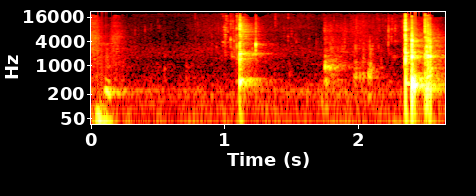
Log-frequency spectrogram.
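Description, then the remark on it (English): A quick sip of a drink: a few soft wet slurping and swallowing sounds spaced apart, ending in a sharper, louder gulp, with no talking. “I have a quick sip here.”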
